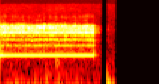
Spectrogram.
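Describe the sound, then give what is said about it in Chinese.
A single telephone voicemail beep sounds as one steady mid-pitched electronic tone lasting about a second, followed by a brief click and then silence. “您的电话将转接到语音信箱，嘟声后开始计费。如不留言，请挂断。快速留言，嘟声后请按井字键。”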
